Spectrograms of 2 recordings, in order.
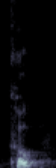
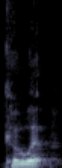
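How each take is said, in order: First: "Koepp" said as one syllable, KOHP; "Koepp" with a silent e, like "cope"; one-syllable pronunciation. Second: "Koepp" said as KOH-ep, questioning; "Koepp" with the second vowel sounded, like "co-ep"; two-syllable pronunciation. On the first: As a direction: say "Koepp" to rhyme with "hope". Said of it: "I think it's Koepp". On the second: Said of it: "I think that's how you pronounce his name". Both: Shown as a demonstration.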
